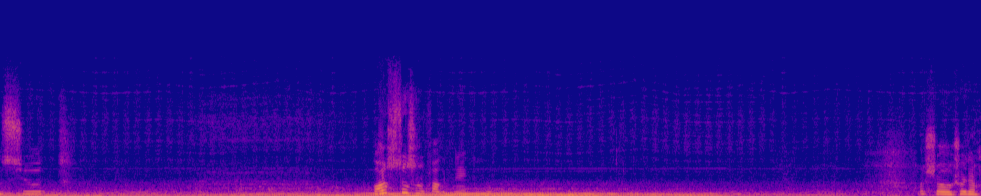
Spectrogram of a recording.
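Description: A small underwater vehicle hums steadily as it glides through water.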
